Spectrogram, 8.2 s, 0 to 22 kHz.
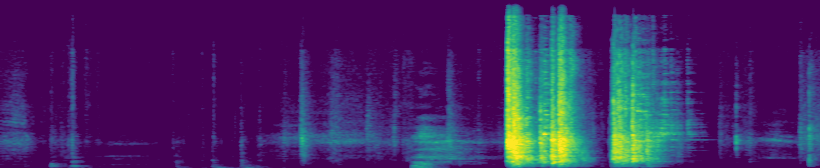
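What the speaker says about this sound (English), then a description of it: "might as well just hack some of this rust out of the way" Rust hacked out of a BMW E30 325i M-Tech 2 wheel arch: scattered metallic taps and scrapes, then two loud, harsh bursts of grinding, crunching impacts at close range, with brief murmurs between.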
